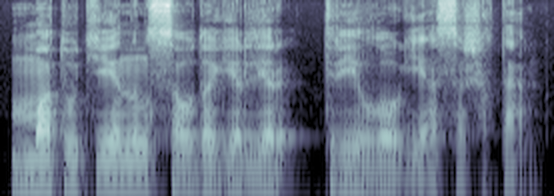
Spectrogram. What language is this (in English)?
Kazakh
